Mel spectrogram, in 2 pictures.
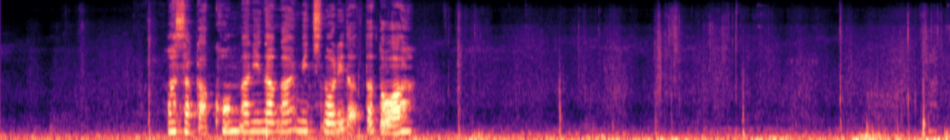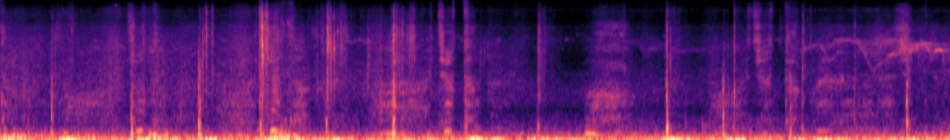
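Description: Footsteps climb stone steps, crunching dry leaves.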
